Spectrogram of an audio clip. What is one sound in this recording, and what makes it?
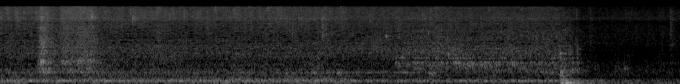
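Water bubbles and boils in a pot of pasta.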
